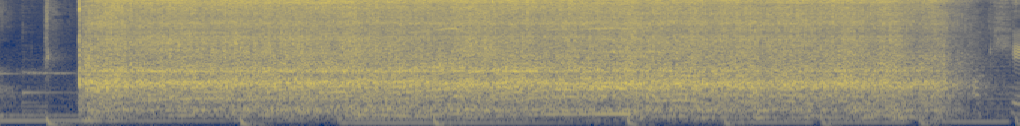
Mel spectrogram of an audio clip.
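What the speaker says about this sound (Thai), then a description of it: "ขออนุญาตปั่นก่อนนิดนึงค่ะ" A countertop blender purées tomato soup, starting abruptly and running as a steady, loud whirring roar for about six seconds before winding down, with faint low thumps from the blades churning the liquid.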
